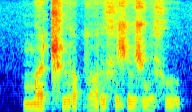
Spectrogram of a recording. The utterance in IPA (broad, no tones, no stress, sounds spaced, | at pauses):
m ʌ ʈ͡ʂʰ ɯ ɾ ɔ b l ɔ ɾ ɯ x ə ʒ ɾ ɯ ʒ w ɪ x u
